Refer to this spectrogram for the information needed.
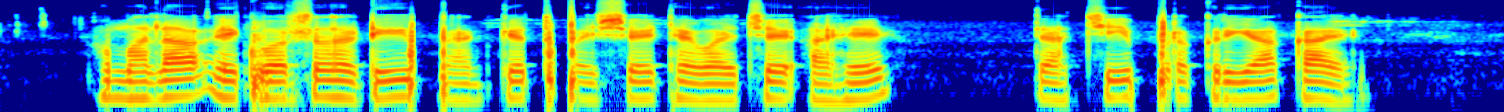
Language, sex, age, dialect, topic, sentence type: Marathi, male, 25-30, Standard Marathi, banking, question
